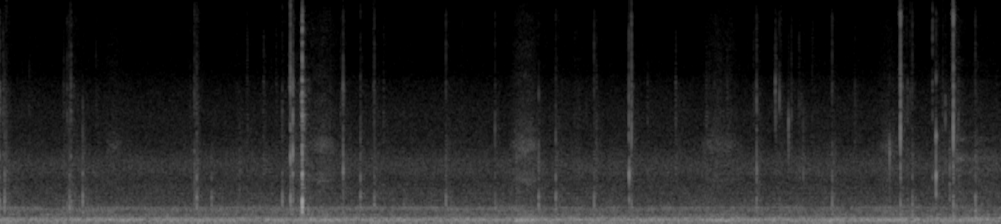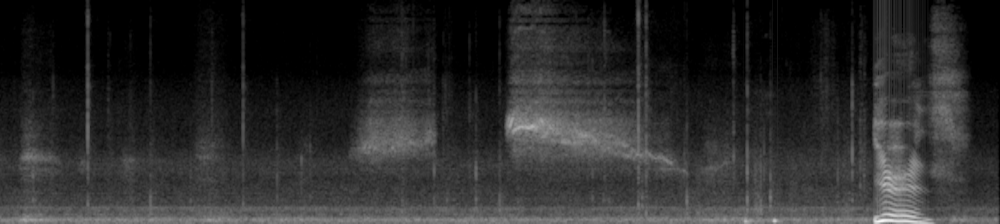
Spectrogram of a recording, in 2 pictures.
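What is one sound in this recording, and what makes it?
Buttons on a handheld console click softly under a thumb.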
